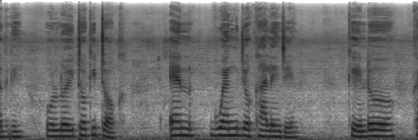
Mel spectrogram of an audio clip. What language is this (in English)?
Luo (Kenya and Tanzania)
